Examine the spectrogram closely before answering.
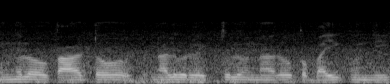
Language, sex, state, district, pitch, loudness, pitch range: Telugu, male, Andhra Pradesh, Srikakulam, 110 Hz, -23 LUFS, 105-110 Hz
